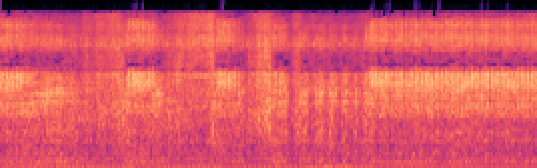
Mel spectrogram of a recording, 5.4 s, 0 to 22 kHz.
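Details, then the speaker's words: VW Passat B3 35i with ARL PD150 diesel swap and newly fitted straight-pipe exhaust, just lowered to the floor: loud, raspy steady idle, low uneven chuff and hiss up top, owner calls it weird; engine running fine. "so yeah straight pipe solid as a rock so I'm about to drop it down on the floor and see what it like so yeah let's have a look what it sounds like shall"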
